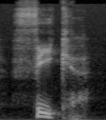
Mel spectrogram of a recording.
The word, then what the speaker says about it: fika: Fika, F-I-K-E, or Fika, okay. Fika.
